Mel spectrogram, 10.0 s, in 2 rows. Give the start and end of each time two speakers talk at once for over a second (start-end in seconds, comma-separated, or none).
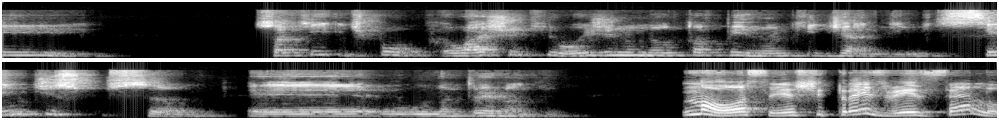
none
